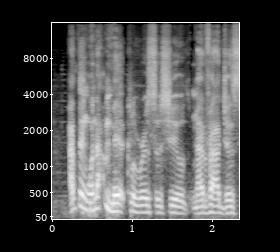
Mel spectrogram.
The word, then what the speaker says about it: Claressa: of people been saying Clarissa shields for the longest uh they didn't they don't know if the E is pronounced with a short or long sound that that's a fair that's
